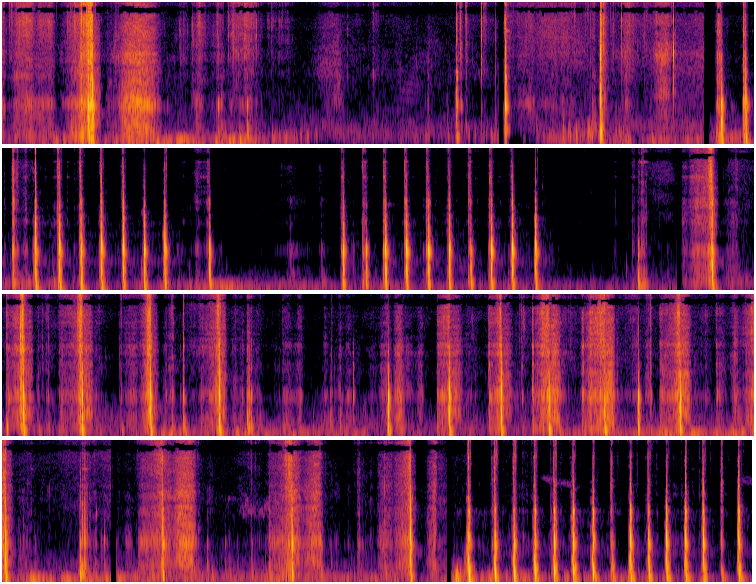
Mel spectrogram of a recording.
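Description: A heavy cleaver chopping garlic, carrot and ginger on a wooden board. It comes in runs of quick knocks, about five or six a second, broken by short pauses.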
